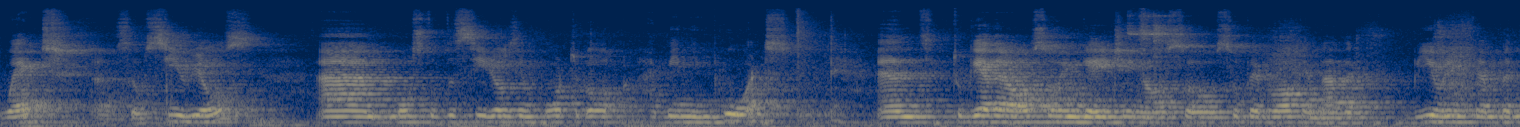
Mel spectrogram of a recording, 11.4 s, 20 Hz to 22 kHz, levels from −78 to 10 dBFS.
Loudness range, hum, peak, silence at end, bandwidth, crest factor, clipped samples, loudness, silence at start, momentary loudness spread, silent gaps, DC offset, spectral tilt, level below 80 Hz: 3 LU; none; -8 dBFS; 0 s; 16.5 kHz; 16 dB; under 0.1%; -25 LUFS; 0 s; 14 LU; none; under 0.1%; -4.5 dB/octave; -46 dBFS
